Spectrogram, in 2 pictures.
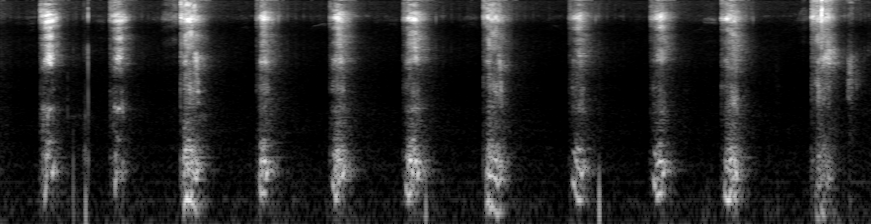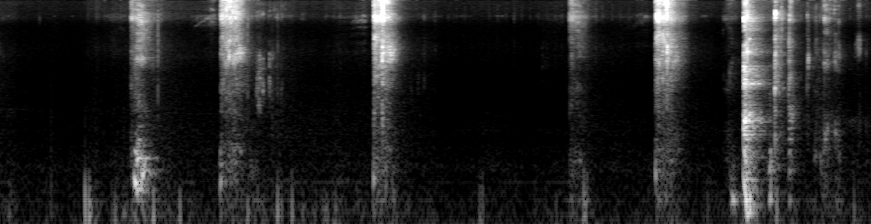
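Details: Cat with a noisy breathing problem for about a week, cause unknown to owner; short, noisy, faintly whistling breaths about once a second: wheezing.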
